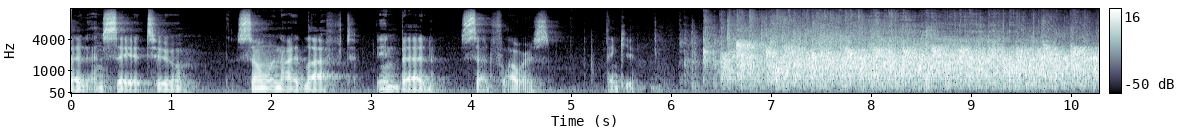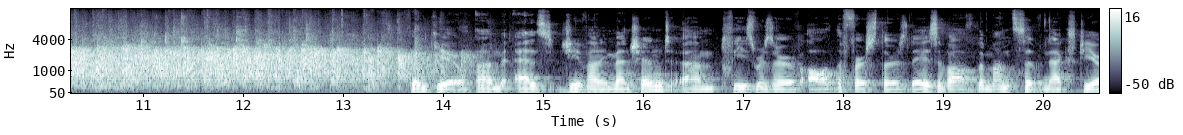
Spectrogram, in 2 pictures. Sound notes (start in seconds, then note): 6.1 clapping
